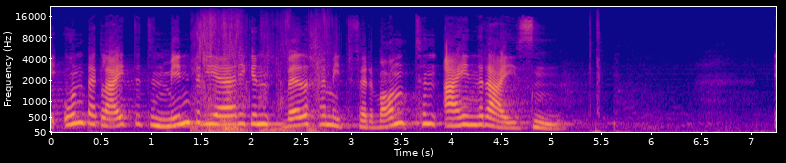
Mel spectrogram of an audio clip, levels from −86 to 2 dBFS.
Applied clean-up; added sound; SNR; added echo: none; Tearing; 15 dB; none.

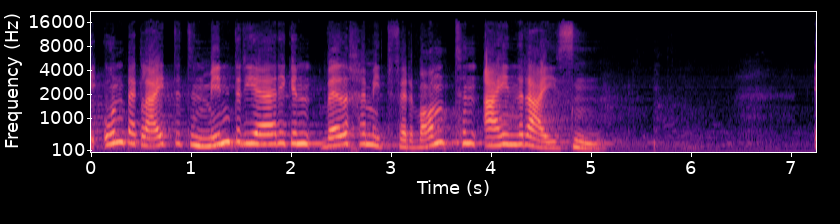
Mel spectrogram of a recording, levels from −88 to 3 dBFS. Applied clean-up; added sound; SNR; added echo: none; none; none; none.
